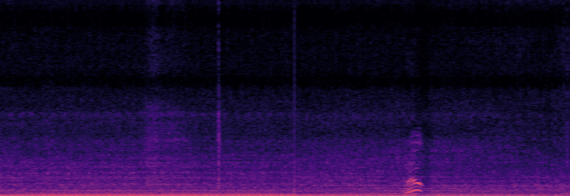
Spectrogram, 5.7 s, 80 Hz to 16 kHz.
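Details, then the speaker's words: Caterpillar 416 Series II backhoe diesel fires right up after a battery connection was tightened and the battery charged, settling into a steady, even low idle with a clean firing rhythm and no knocks. Normal start and idle. "it actually runs. Fired right up."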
